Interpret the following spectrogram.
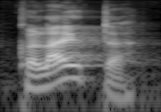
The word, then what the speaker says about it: Colaiuta: You have Vince I can never pronounce his last name. Colaiuta.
